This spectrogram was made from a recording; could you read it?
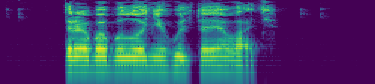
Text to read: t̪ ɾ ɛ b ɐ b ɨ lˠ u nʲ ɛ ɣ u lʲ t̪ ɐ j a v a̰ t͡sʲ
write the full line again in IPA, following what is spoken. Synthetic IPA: t̪ ɾ ɛ b ɐ b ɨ lˠ ɔ nʲ ɛ ɣ u lʲ t̪ ɐ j a v a̰ t͡sʲ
